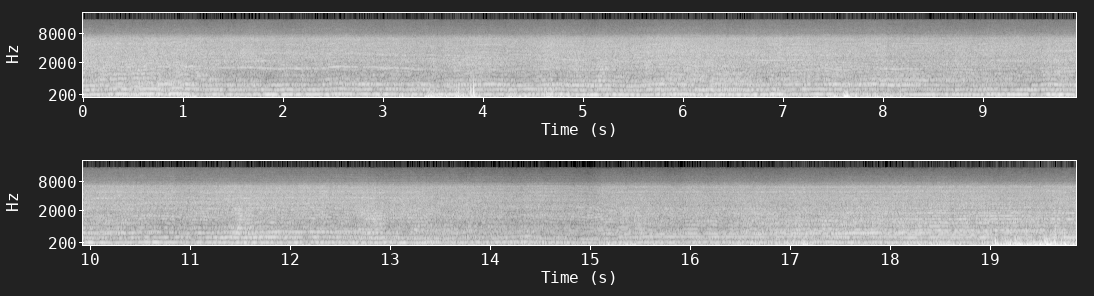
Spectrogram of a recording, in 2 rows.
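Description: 3DR Solo quadcopter's motors and propellers running steadily as it climbs and flies off after takeoff: a layered whining hum whose pitch wavers slightly. Low rumbling gusts begin near the end.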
